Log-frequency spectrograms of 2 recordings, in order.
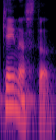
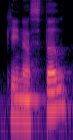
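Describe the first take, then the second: First: Kena stil with Ke punched high; accent on the front of Kena, stil dropping; stress on first syllable. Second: Kena stil, landing hard and louder on stil; accent at the back, on stil; stress on final stil. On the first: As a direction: lead hard on Ke, falling through stil. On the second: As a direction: push stil up at the end of Kena stil. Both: Shown as a demonstration. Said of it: "Those are different things".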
